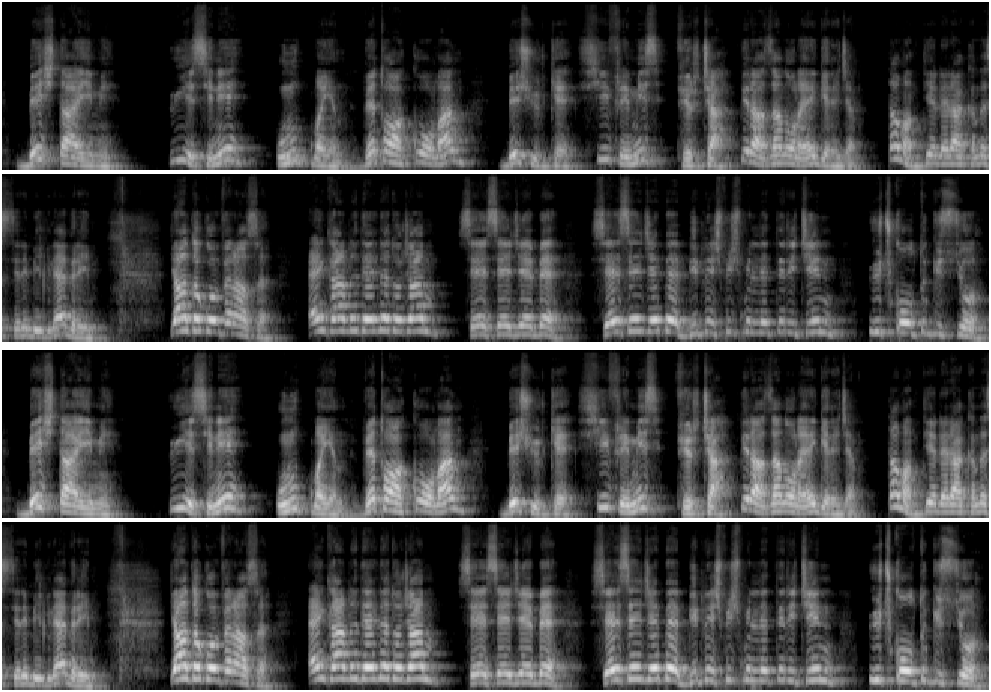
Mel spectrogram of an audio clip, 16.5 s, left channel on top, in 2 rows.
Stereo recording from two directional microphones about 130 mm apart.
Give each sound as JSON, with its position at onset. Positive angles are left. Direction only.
{"t": 0.2, "sound": "speech", "side_deg": -50}
{"t": 8.5, "sound": "speech", "side_deg": -20}
{"t": 9.1, "sound": "speech", "side_deg": -35}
